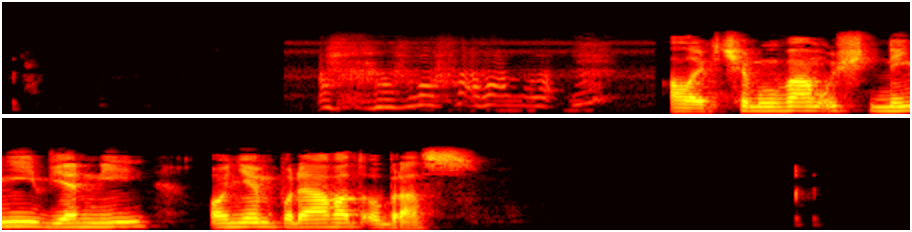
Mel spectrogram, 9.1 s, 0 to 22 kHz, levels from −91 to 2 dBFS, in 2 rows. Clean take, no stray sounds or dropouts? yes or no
no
